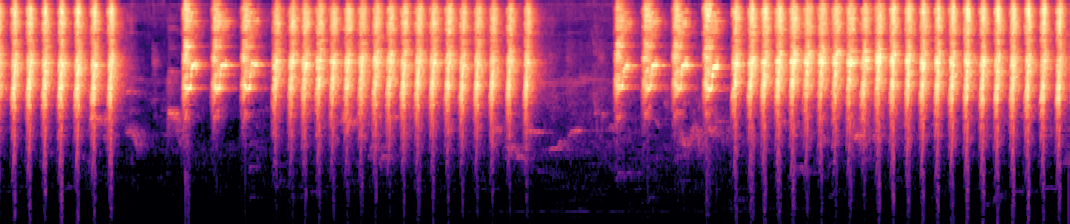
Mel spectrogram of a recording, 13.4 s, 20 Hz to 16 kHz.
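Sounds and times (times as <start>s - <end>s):
long-tailed shrike singing: 0.0s - 13.3s.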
